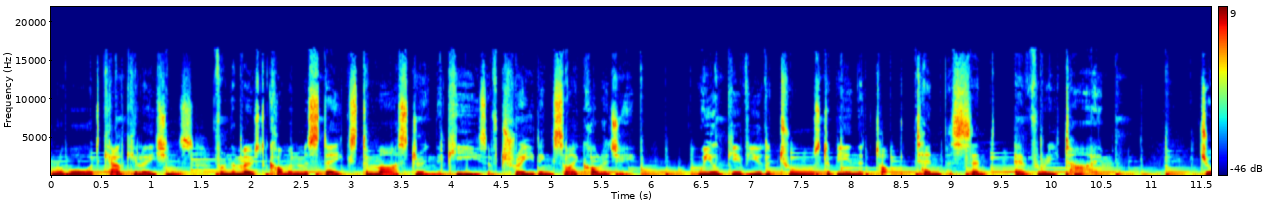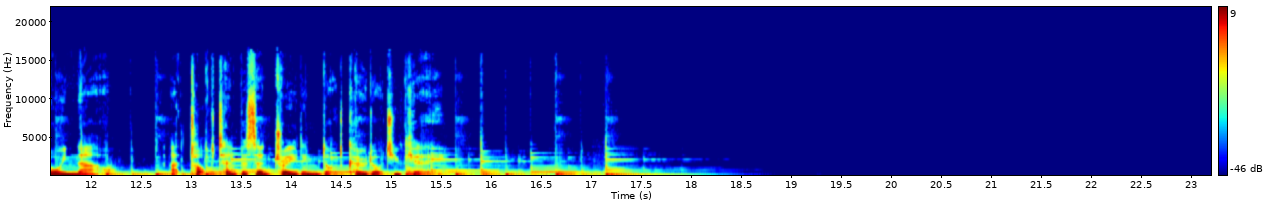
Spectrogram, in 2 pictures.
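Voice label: E Learning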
